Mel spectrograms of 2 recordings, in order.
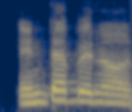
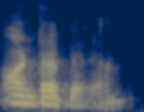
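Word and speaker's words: entrepreneur: तो support to एंटरप्रेन्योर, नहीं ऑन्टरप्रेन्योर। नहीं नहीं, इसका चेंज हो गई प्रोनाउंसिएशन, ऑन्टरप्रेन्योर हो गया जी।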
